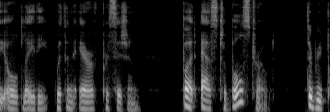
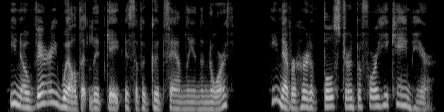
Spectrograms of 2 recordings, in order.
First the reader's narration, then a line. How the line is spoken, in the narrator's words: Fairbrother, after an explosive laugh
